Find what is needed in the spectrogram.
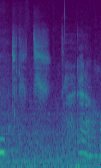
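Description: Soft whispered speech, breathy and hissy at first, turning into quiet low talk in the second half.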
